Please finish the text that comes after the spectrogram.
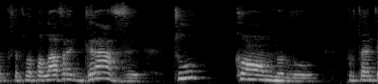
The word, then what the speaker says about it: come-lo: Tu come-lo. Portanto, é acentuada não na última, como em comê-lo, mas na penúltima sílaba.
